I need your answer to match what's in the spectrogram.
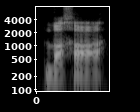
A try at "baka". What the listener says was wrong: You're missing the K in the yeah, baka.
